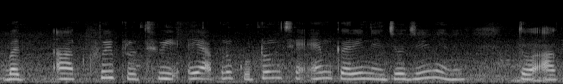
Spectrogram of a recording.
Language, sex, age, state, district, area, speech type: Gujarati, female, 18-30, Gujarat, Valsad, rural, spontaneous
